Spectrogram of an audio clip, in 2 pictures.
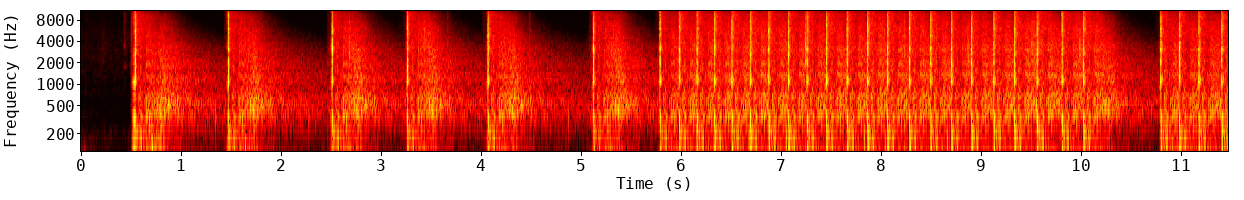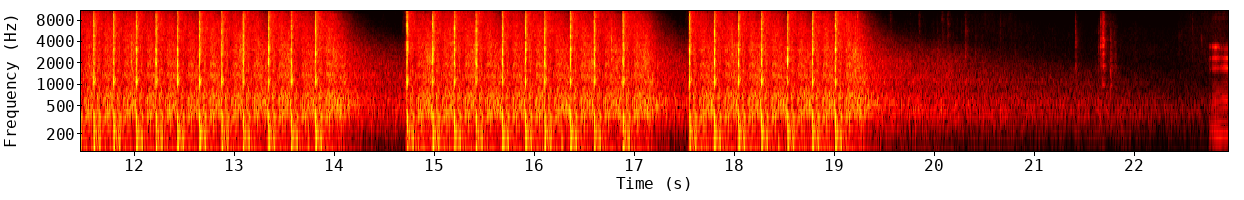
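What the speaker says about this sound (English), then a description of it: "60 round test with the 6L31 Coffin mag loaded with Silver Bear" A rifle fires 60 rounds of Silver Bear ammunition from a 6L31 quad-stack Coffin magazine: six separate loud shots, then three long rapid-fire automatic bursts, each followed by a pause, and finally a fading echo once the magazine runs empty.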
